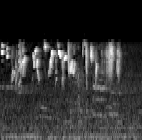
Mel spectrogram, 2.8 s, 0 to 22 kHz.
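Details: European goldfinch, 2014 recording, pouring out a dense stream of high tinkling twitters and slurred chirps, nearly continuous for almost three seconds.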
